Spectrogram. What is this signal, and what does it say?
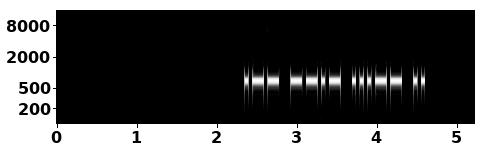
Morse code, heard as a keyed tone, about 25 wpm, 700 Hz. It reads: WQ3I
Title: USA Call Signs - 4 Characters - Repeated 2x - 25wpm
